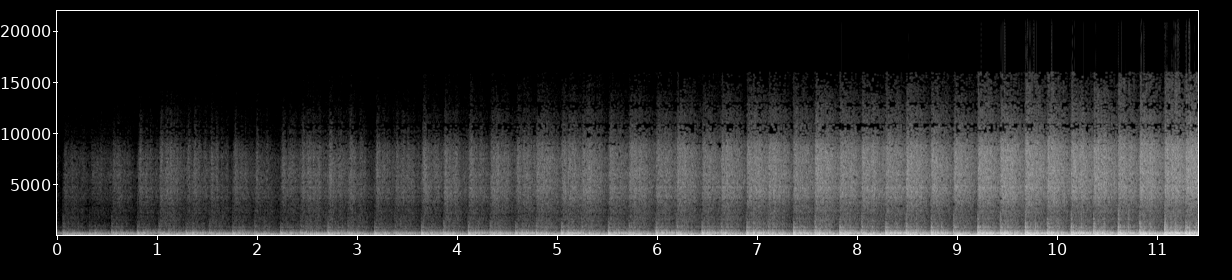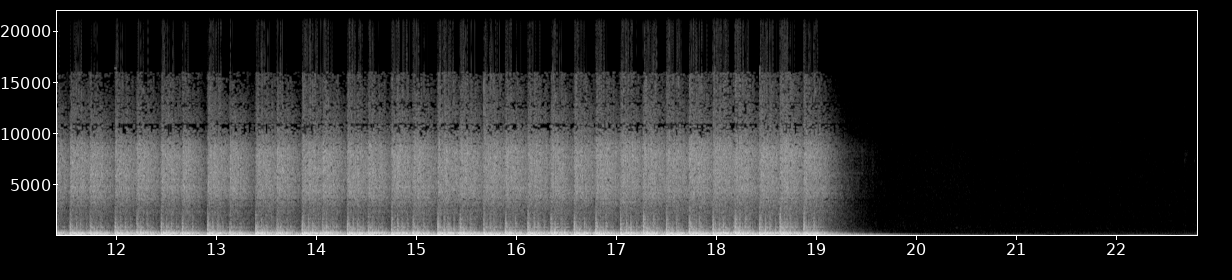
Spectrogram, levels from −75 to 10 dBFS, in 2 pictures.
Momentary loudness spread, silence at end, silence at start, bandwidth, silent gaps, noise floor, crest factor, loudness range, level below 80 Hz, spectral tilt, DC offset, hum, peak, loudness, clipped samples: 16 LU; 3.15 s; 0.05 s; 17 kHz; none; -53 dBFS; 10 dB; 14 LU; -28 dBFS; -4.5 dB/octave; under 0.1%; none; 0 dBFS; -9 LUFS; 0.6%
